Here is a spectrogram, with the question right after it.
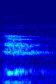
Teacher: ख में एक अंदर से ज्यादा आवाज आ रही है, ज्यादा हवा आ रही है, तो कहीं ना कहीं इसमें ज्यादा ज्यादा टाइम लग रहा है, ज्यादा खिंचाव लग रहा है और ज्यादा तनाव लग रहा है, तो इसे क्या बोलते हैं?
